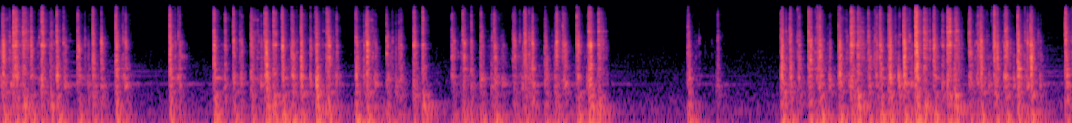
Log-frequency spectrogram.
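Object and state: Plastic computer keyboard being typed on.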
